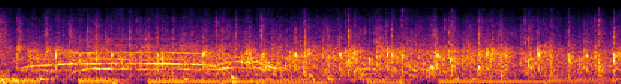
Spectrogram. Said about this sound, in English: Yeah, right now, let's welcome to the stage a special guest for the Q&A section. Please give a roaring round of applause to our good friend from WWE Network, Holy Foley, Noel Foley.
